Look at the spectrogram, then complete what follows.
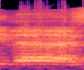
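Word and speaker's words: إذا: Wallaili idza saja. Perhatikan pada kata idza. Cara membaca za, ujung lidah dikeluarkan sedikit. Idza.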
